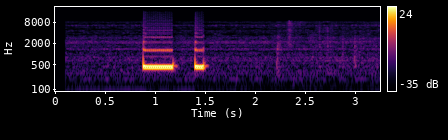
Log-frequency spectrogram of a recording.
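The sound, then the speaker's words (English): Two loud, steady electronic phone tones in quick succession, a longer beep followed by a shorter one, as a telephone number is dialed to call MI5, over a faint background hum with no talking. “the only person, only one instance that I know of where anybody attempted to do anything about it was a man who put a phone call into MI5.”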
